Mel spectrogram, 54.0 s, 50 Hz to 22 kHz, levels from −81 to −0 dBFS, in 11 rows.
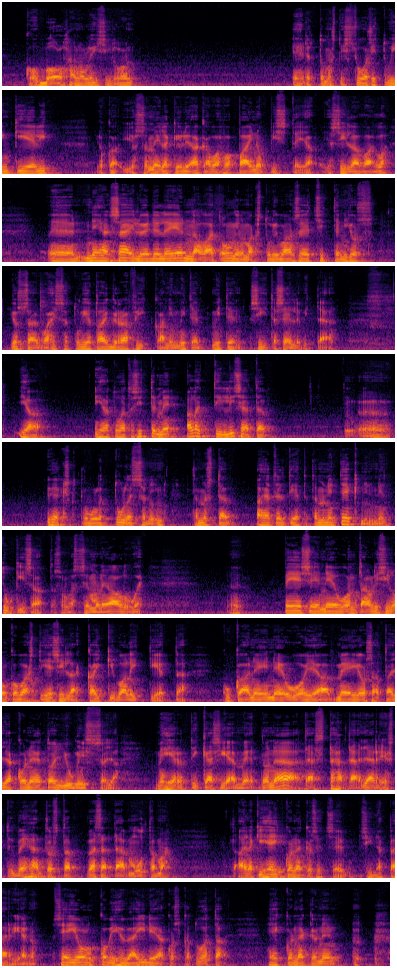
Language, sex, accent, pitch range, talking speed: Finnish, male, native, 100-115 Hz, 120 wpm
